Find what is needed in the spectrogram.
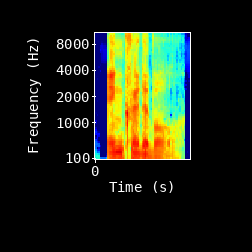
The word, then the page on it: incredible: British English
